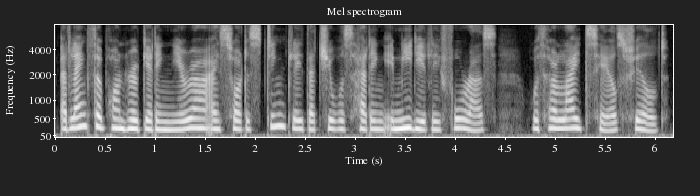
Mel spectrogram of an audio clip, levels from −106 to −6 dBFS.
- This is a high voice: Yes, high, 230 Hz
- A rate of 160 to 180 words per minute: No, fast, 205 wpm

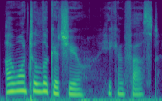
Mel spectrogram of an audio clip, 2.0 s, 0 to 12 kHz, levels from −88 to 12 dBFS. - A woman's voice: Yes, female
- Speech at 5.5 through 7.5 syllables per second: Yes, 5.7 syllables/s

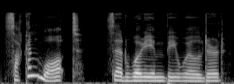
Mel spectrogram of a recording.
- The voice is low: No, high, 195 Hz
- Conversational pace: No, slow, 130 wpm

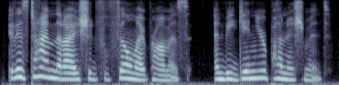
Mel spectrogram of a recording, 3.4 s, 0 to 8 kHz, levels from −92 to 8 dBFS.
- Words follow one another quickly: Yes, fast, 230 wpm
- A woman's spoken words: Yes, female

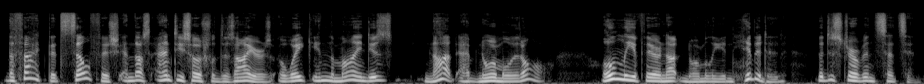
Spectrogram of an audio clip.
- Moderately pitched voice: Yes, medium, 165 Hz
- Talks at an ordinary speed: Yes, average, 180 wpm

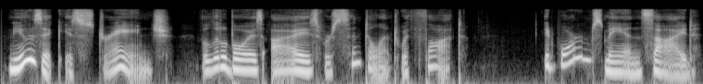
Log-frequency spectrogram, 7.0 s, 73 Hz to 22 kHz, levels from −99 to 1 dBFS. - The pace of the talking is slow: Yes, slow, 130 wpm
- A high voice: Yes, high, 205 Hz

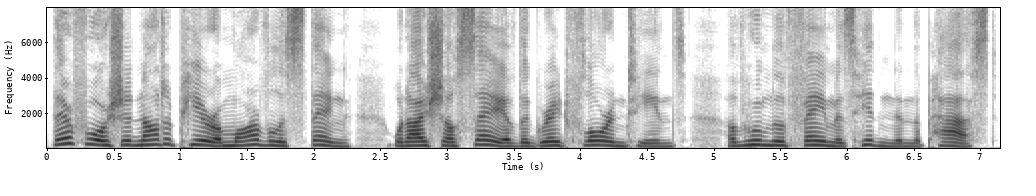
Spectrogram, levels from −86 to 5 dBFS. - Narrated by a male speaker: No, female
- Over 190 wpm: Yes, average, 200 wpm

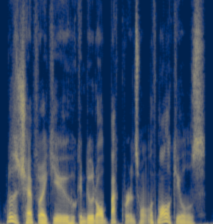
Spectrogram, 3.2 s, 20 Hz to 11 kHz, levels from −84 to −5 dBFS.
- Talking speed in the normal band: No, fast, 280 wpm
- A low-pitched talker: Yes, low, 105 Hz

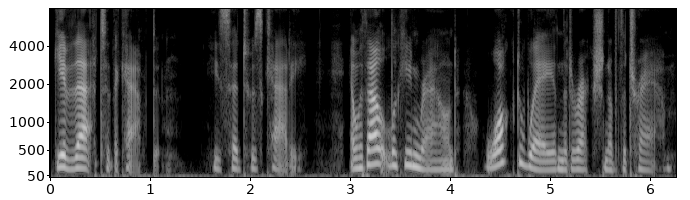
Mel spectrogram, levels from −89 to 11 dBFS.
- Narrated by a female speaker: Yes, female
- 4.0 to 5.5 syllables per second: No, 5.9 syllables/s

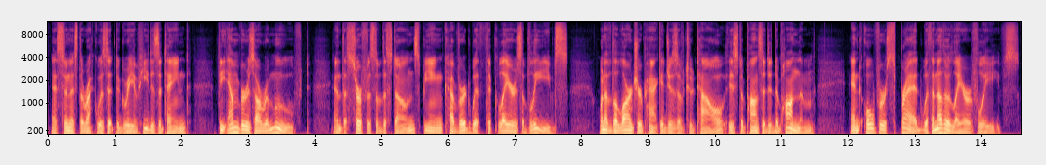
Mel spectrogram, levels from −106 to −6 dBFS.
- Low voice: Yes, very low, 95 Hz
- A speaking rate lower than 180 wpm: No, average, 185 wpm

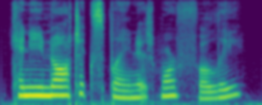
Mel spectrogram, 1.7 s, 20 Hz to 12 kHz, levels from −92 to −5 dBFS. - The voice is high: Yes, high, 220 Hz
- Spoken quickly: Yes, fast, 240 wpm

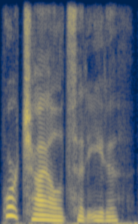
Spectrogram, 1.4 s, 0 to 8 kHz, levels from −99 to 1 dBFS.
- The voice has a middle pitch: Yes, medium, 165 Hz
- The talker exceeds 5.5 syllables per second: No, 4.1 syllables/s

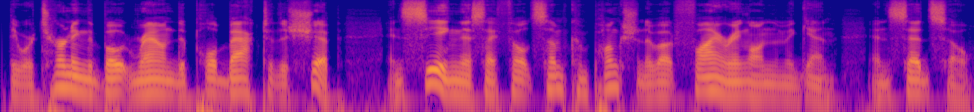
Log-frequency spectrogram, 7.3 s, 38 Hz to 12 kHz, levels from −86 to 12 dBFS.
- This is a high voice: No, very low, 90 Hz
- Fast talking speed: Yes, fast, 220 wpm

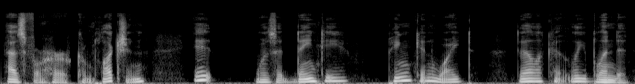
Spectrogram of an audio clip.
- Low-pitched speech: Yes, low, 125 Hz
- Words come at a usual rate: No, slow, 125 wpm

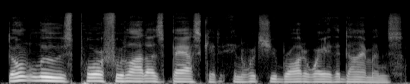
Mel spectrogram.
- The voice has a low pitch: Yes, low, 130 Hz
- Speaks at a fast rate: No, average, 175 wpm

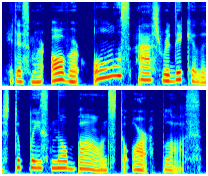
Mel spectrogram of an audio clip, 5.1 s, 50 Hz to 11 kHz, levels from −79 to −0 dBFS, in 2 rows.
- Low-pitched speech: No, high, 210 Hz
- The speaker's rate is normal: Yes, average, 155 wpm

